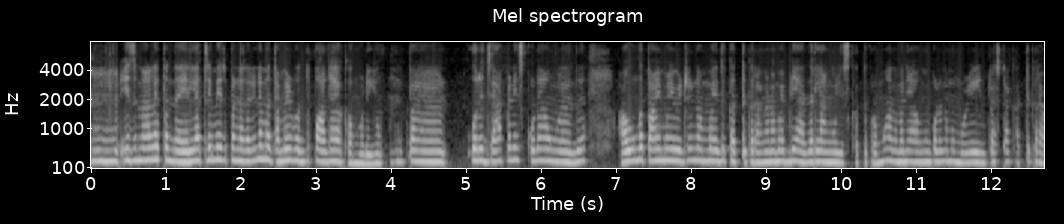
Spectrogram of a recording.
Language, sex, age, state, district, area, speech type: Tamil, female, 18-30, Tamil Nadu, Nagapattinam, rural, spontaneous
